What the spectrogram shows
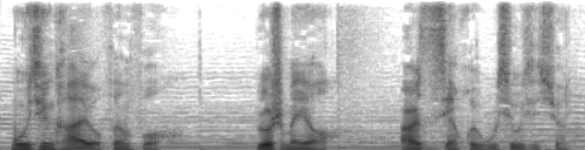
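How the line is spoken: Deep, grave voice. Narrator (Chinese): 沉声道

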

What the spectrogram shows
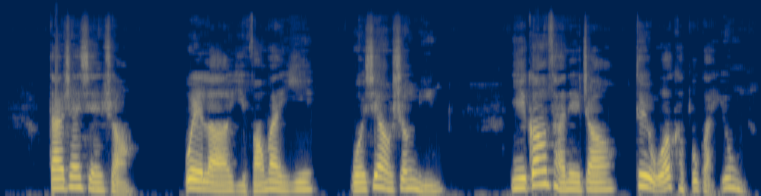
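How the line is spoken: Cold sneer. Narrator (Chinese): 仓木对着大山浮现出一丝冷笑

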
